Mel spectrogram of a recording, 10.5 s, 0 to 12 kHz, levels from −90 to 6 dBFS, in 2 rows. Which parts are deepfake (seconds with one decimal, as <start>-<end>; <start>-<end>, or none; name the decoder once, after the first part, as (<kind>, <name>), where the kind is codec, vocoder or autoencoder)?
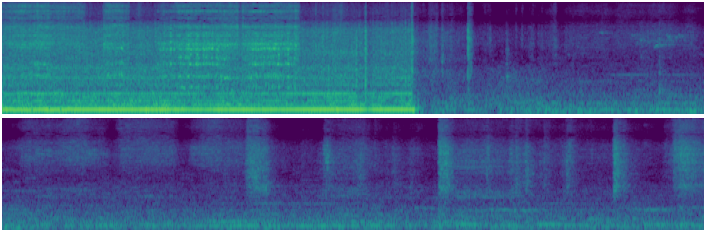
0.0-0.5 (vocoder, Vocos); 5.5-10.5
